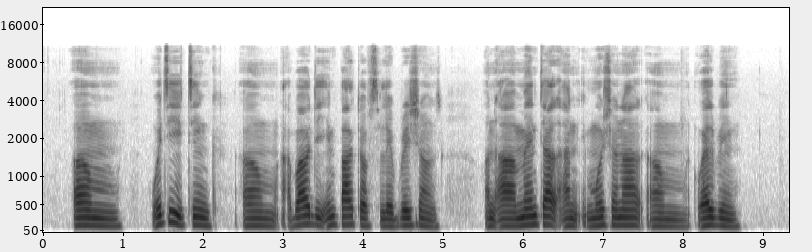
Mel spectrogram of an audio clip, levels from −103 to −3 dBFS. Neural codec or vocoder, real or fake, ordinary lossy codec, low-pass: none; real; none; 10.8 kHz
